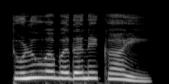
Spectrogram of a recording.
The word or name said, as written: ತುಳುವಬದನೆಕಾಯಿ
